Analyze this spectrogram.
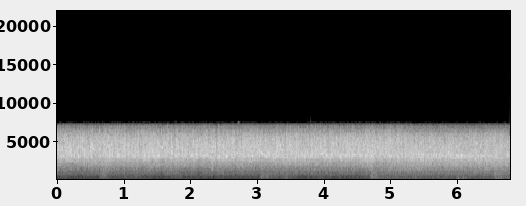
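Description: A steady, even hiss, high and bright in tone, with a few faint ticks here and there.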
